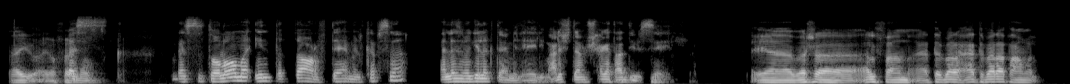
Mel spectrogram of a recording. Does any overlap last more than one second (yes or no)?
no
